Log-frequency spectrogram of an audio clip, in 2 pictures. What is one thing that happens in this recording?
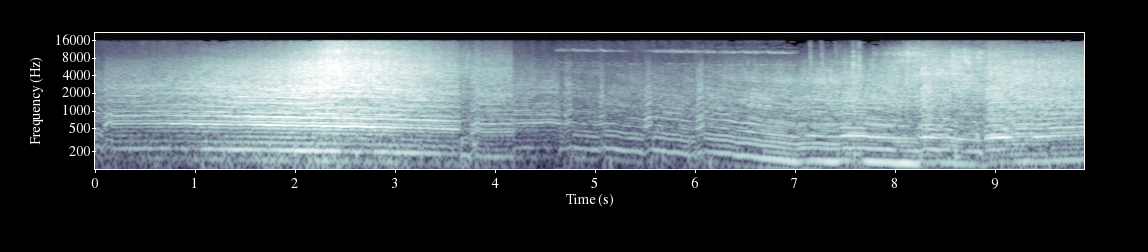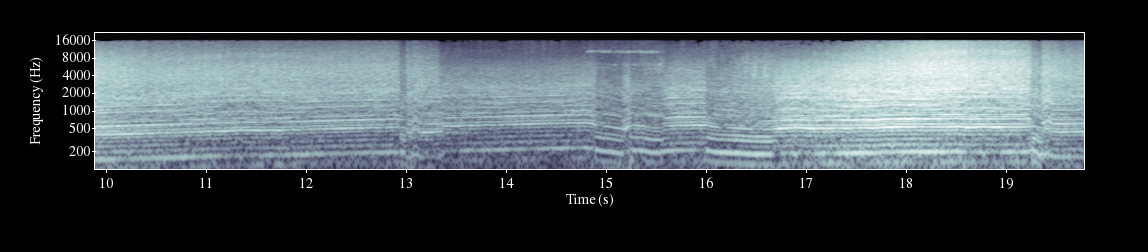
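A race car engine roars loudly, rising and falling in pitch as it speeds past and shifts gears.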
